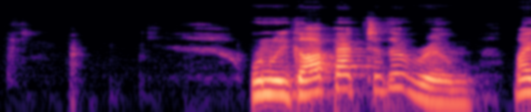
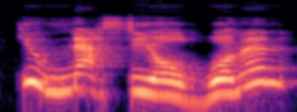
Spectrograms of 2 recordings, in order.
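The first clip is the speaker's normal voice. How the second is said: louder, sneering insult; angry; 5 semitones higher, 5 dB louder than usual. A narrator's reading. Mr Jenkins insulting the grandmother, angry and louder. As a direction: spit the insult at the old lady.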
